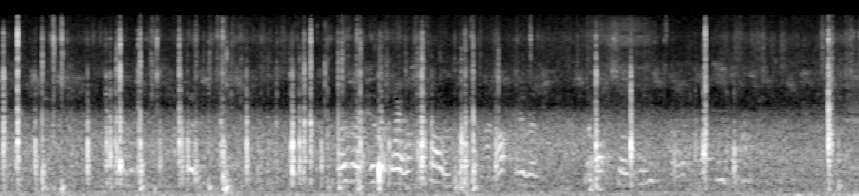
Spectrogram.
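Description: Irregular light clicks and knocks of plastic and metal as gloved hands handle and refit the corrugated air-intake hose and its connectors in a van's engine bay.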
